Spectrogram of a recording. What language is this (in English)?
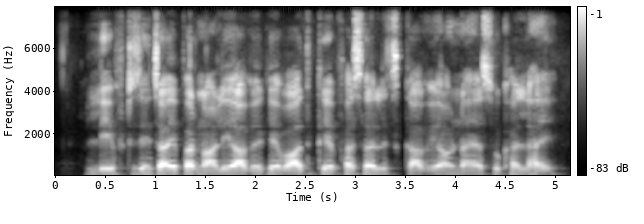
Magahi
